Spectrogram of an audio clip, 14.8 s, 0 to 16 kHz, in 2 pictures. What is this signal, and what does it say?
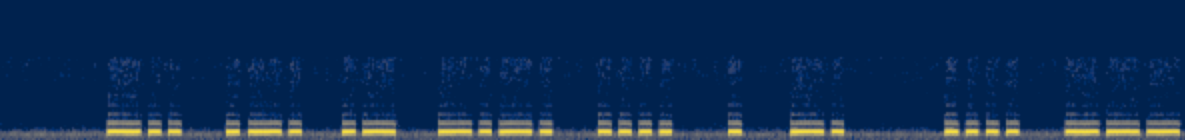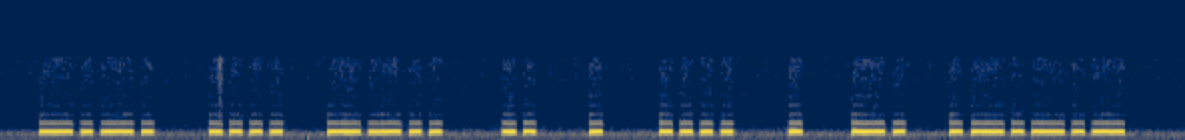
Morse code, heard as a keyed tone, about 19 wpm, spaced as for 15 wpm, 1010 Hz. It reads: DRACHEN HOCHZIEHEN.
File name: repos / Morsekurs / DJ4UF Morsen26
